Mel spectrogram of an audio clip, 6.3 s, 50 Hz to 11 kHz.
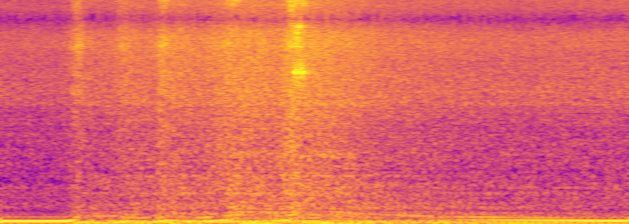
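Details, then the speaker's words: C3 Corvette idling far too high with a heavy steady drone that won't settle, and dieseling about to happen; timing and idle not yet checked. The alternator belt still squeaks despite tightening. "You can hear the dieseling that's about to happen. It's idling super high. I don't know why."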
